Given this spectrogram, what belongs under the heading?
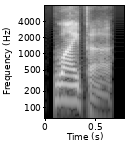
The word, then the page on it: wiper: British English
